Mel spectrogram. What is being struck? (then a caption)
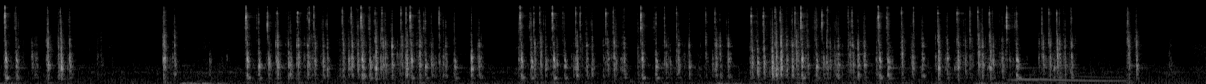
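Mechanical keyboard with round plastic keycaps and metal rims. Fast typing on a retro typewriter-style mechanical keyboard with round black plastic keycaps, chrome-look metal rims and a glossy black and metal frame. Bursts of sharp, bright clicks come in quick runs separated by short pauses. Near the end, a faint low tone glides slightly downward beneath the last taps.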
